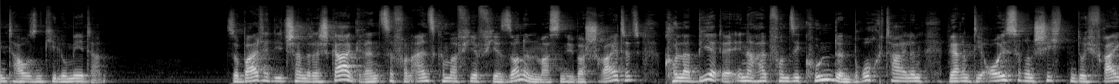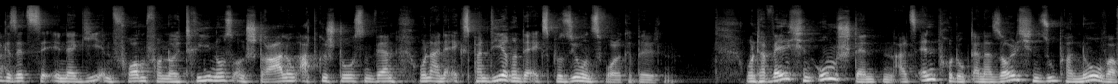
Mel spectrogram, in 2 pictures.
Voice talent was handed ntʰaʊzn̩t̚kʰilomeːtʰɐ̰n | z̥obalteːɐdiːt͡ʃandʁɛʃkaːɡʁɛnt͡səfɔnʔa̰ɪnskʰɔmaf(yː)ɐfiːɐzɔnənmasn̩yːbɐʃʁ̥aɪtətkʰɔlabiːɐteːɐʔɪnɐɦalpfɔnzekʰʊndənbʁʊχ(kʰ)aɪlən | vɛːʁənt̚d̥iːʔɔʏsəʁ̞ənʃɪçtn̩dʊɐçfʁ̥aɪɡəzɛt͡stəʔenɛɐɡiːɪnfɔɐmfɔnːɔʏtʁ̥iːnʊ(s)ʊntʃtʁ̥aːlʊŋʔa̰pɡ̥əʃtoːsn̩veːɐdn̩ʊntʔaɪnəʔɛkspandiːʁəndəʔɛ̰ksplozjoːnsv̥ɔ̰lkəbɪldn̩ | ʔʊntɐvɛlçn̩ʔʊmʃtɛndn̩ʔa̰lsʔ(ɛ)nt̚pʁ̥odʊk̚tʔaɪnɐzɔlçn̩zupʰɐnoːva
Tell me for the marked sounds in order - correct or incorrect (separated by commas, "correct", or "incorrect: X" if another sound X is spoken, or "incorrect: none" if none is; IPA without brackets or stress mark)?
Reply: incorrect: iː, incorrect: tʰ, correct, correct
